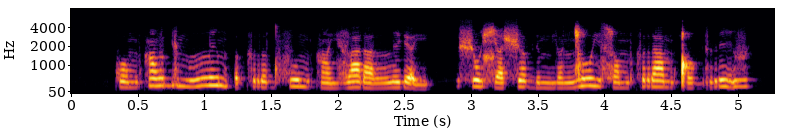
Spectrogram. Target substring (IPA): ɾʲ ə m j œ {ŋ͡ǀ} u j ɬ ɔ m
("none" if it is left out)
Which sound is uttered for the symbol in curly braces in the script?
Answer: ŋ͡ǀ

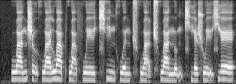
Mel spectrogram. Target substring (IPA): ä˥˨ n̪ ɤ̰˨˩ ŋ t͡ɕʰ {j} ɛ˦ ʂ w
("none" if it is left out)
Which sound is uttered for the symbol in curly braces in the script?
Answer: j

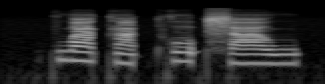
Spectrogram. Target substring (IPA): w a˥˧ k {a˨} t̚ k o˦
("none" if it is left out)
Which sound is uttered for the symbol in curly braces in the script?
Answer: ã˨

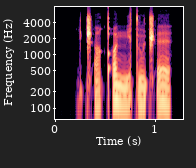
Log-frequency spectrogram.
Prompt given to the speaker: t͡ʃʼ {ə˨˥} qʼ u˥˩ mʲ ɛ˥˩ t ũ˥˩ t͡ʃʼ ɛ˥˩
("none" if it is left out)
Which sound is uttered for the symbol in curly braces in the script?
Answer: a˨˥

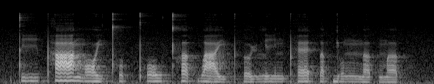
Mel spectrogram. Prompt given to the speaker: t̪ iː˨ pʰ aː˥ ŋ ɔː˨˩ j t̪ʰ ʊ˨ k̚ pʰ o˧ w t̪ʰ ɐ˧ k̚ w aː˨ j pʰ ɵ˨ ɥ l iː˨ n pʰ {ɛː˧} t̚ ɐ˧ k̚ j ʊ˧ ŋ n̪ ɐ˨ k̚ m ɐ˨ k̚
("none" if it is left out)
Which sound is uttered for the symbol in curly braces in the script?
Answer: ɛː˧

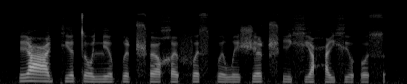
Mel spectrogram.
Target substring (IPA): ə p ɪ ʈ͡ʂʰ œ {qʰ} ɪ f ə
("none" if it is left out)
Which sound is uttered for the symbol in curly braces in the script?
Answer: χ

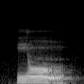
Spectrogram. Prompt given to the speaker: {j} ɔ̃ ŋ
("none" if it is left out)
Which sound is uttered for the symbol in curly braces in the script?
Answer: j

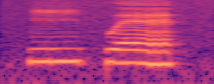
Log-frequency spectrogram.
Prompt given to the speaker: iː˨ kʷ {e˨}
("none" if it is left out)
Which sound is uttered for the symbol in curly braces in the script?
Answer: ɛ˨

